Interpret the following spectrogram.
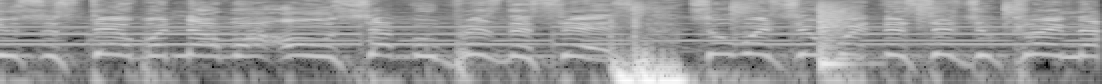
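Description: Hip hop track: a rapper's voice over a beat with sustained instrumental notes, and deep bass hits coming in a little past halfway.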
